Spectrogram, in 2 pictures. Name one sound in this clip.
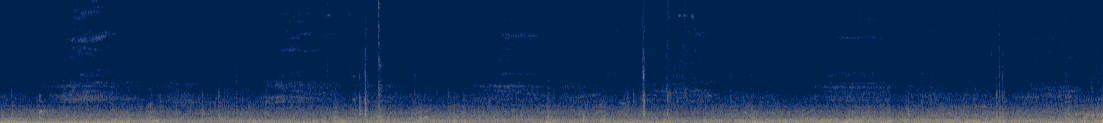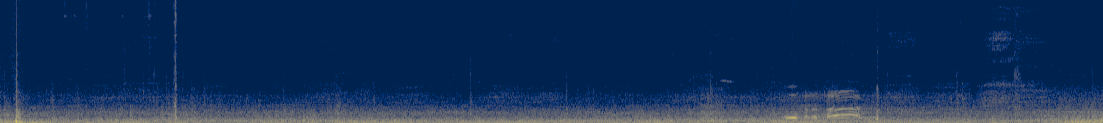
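Stones and gravel crunch and knock under tyres.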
